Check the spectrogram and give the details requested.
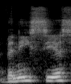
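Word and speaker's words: Vinícius: five to one kdb thirteen to two uh vinicius is how you pronounce it he's seven to one mara seven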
